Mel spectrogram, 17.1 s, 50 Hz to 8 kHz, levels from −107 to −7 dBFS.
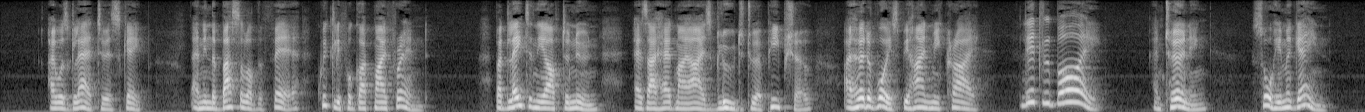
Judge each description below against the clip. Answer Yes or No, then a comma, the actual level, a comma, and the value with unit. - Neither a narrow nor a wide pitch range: Yes, average, 4.0 semitones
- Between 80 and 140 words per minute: No, average, 160 wpm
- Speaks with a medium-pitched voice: Yes, medium, 160 Hz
